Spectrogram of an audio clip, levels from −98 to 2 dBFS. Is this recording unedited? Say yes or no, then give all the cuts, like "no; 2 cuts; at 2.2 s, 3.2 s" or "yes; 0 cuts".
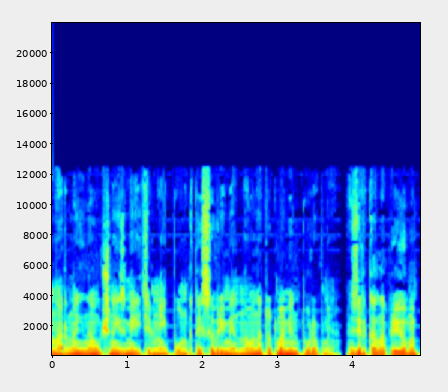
no; 1 cut; at 3.8 s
